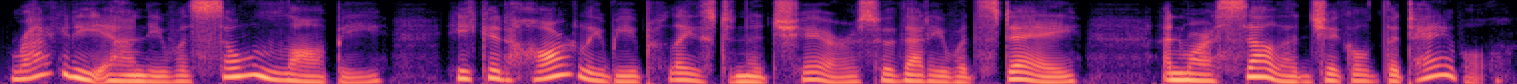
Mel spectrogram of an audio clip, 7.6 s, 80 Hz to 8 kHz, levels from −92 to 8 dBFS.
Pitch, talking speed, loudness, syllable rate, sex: 185 Hz, 180 wpm, -17 LUFS, 4.8 syllables/s, female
